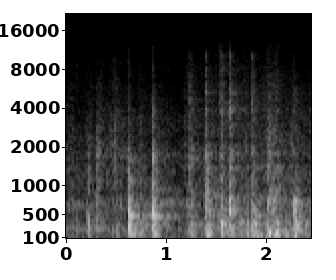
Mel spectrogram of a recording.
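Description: Irregular metallic clanks and knocks from the heavy brake drum and hub of a five-ton Rockwell truck axle being worked loose by hand.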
